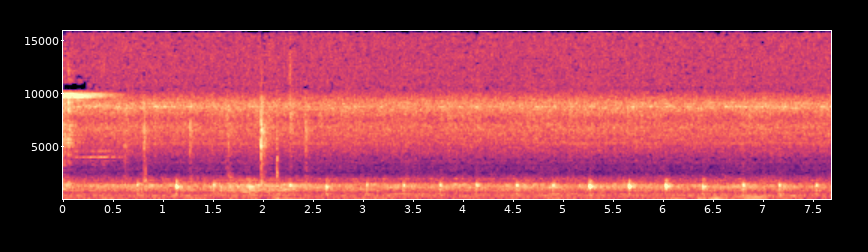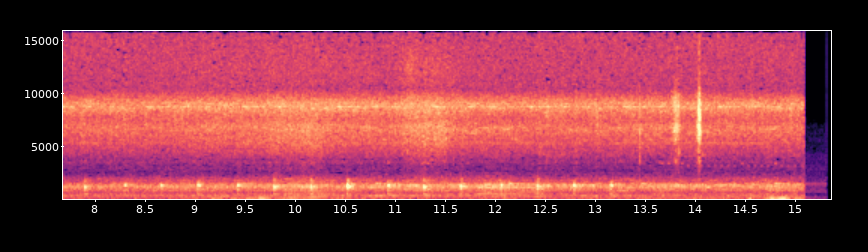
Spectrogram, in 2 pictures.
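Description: Footsteps tap quickly on a wooden floor.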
